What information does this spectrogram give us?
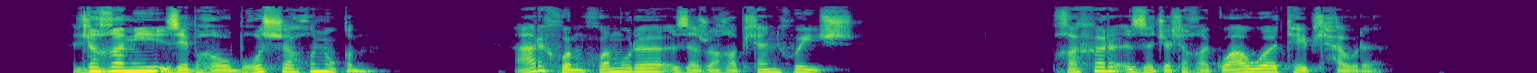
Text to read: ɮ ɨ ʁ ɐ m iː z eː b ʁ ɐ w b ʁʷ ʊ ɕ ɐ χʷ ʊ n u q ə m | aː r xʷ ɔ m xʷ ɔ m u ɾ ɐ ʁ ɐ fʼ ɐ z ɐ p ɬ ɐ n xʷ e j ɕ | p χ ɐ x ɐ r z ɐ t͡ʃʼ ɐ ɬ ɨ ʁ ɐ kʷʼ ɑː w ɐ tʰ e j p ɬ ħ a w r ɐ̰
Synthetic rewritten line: ɮ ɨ ʁ ɐ m iː z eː b ʁ ɐ w b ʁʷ ʊ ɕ ɐ χʷ ʊ n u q ə m | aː r xʷ ɔ m xʷ ɔ m u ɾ ɐ z ɐ ɕʼ ɐ ʁ ɐ p ɬ ɐ n xʷ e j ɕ | p χ ɐ x ɐ r z ɐ t͡ʃʼ ɐ ɬ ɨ ʁ ɐ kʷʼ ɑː w ɐ tʰ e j p ɬ ħ a w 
